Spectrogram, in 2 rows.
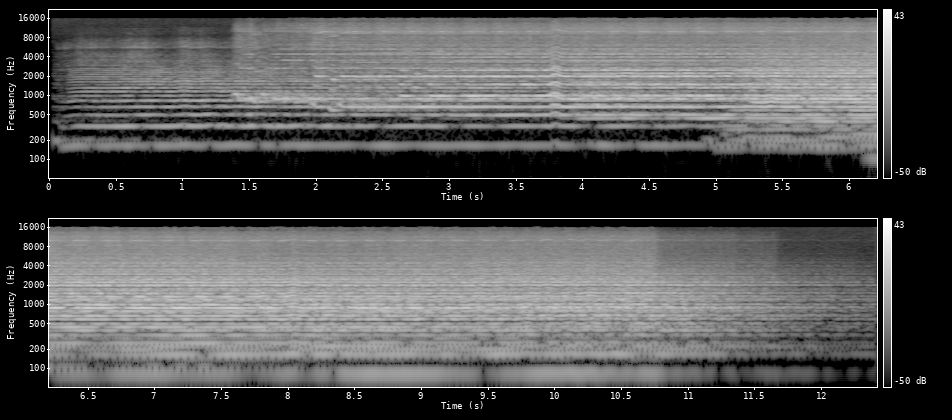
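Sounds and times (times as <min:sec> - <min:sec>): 
ethno synth music on a Roland JV2080: 0:00.1 - 0:12.4.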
